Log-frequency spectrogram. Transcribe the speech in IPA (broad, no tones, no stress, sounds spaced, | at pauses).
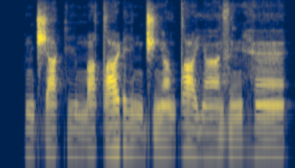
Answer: n d͡ʒ a k i m i dˤ i ɽ i n d͡ʒ ĩ ɳ dˤ i j ã z ĩ ɦ ɛ̃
